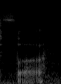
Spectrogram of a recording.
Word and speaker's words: pho: pronounce It's it. pho. Pho. Yeah, Bart taught me that. It's pho.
